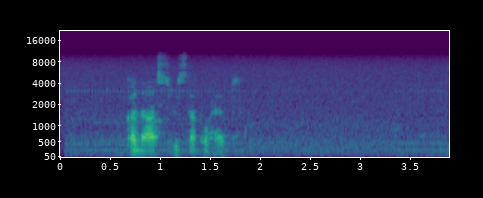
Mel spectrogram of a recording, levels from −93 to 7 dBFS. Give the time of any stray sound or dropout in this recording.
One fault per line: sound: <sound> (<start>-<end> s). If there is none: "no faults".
no faults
